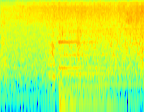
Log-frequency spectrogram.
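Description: Ocean waves wash steadily along a shore in Animal Crossing New Horizons, a soft continuous surf with one brief swell, with no talk over it.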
